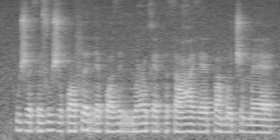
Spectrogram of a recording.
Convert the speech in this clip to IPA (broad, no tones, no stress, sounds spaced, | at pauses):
p u ʒ ɜ θ ə z u ʒ ʌ p ɒ f ɜ r æ p ɒ ð ə r u ʕ u x æ h ʌ θ ɑ ʕ æ ð æ p ɑ m ʌ t͡ʃ ʌ m æ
